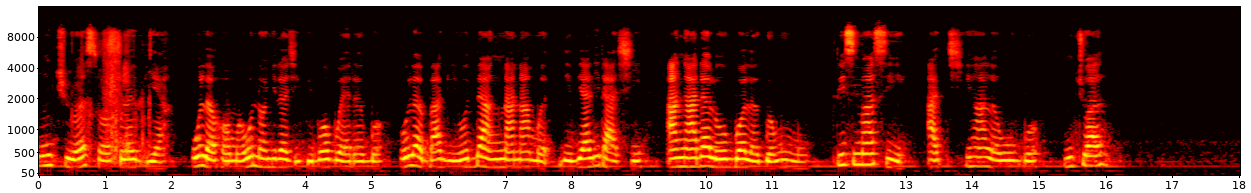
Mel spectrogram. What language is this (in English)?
Ewe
